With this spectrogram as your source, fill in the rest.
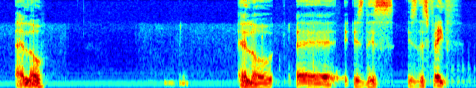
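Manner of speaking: put-on low, dropped old-man voice. Phoning Faith in a prank call as Alpheus: playing Alpheus, old man character. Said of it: "I'm Alpheus, I'm Alpheus".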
